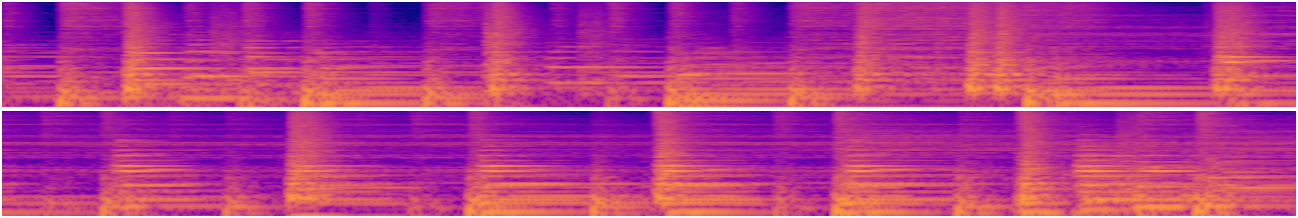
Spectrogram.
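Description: Jazz trio of acoustic grand piano, double bass and drum kit playing an instrumental passage of a slow ballad, piano chords over a walking bass with accented drum hits. A cymbal wash rises about four seconds in.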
